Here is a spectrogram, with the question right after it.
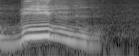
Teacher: রটাকে বারিক করতে হবে, পাতলা করতে হবে,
